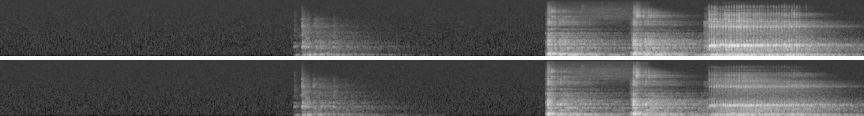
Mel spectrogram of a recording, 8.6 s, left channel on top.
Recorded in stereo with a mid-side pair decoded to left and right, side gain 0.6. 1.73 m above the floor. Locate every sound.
2.9 s a microwave: 15° right, 9 m
5.5 s dripping: 40° right, 9.5 m
7.0 s snoring: 55° left, 4 m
